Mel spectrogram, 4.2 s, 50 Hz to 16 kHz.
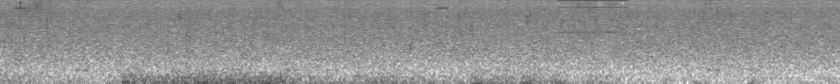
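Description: In-game rain and rolling thunder in Farming Simulator 25, a low rumbling peal swelling and fading over a continuous patter of rain, with no voices.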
